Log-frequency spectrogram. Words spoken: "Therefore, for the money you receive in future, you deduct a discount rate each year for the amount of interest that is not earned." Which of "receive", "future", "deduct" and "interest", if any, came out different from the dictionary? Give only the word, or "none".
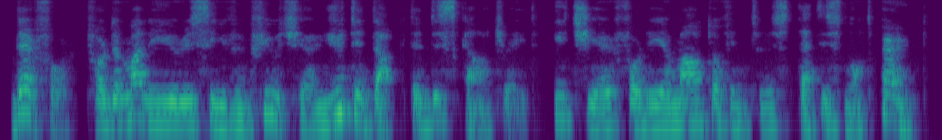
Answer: none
